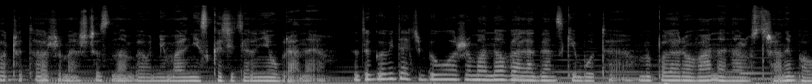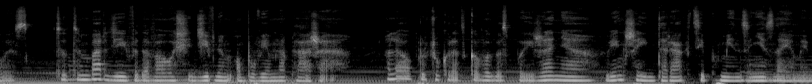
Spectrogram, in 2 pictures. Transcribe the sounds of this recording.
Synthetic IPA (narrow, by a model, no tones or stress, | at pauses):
ɔt͡ʂɘt̪ʰɔʐɛmɛ̰̃w̃ʂt͡ʂɘzna̰bɘwɲɛmalɲɛskaʑit̪ɛlɲɛubɾa̰nɘ̰ | d̪̥lat̪ɛɡɔvʲid̪ad͡ʑbɘwɔʐɛmanɔvɛalɛɡant̪skʲɛbut̪ʰɘ̰vɘpɔlɛɾɔvanɛnalustʂa̰nɘpɔwɘ̰sk̚t̪sɔt̪ɘmbaɾd͡ʑejvɘd̪avawɔɕɛd͡ʑivnɘmɔbuvʲjɛmnaplaʐɛ̰ | alɛɔpɾut͡ʂukɾa̰t̪kɔvɛɡɔspɔ̰jʐɛɲavʲjɛŋkʂɛjint̪ɛɾak̚t̪sʲjipɔmʲjɛnd̪zɘɲɛzna̰jɔmɘmʲii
